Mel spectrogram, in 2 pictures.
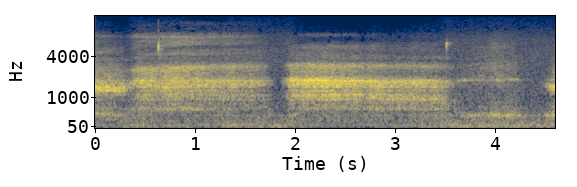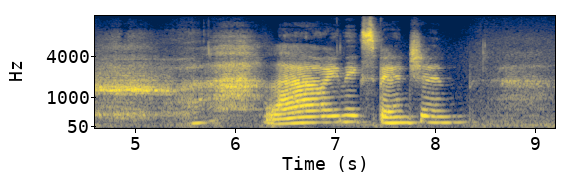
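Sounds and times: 
deep breaths during a guided breathing practice: 0:00.0 - 0:06.3, 0:08.5 - 0:09.1
speech: 0:06.4 - 0:08.4.

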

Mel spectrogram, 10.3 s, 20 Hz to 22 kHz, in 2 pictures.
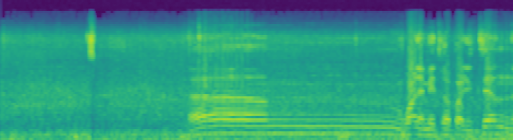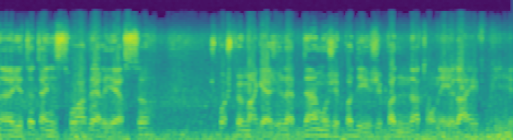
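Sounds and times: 
loud wind on a windy day buffeting against the microphone: 0:00.0 - 0:10.2
speech: 0:01.9 - 0:03.2, 0:04.2 - 0:10.2.

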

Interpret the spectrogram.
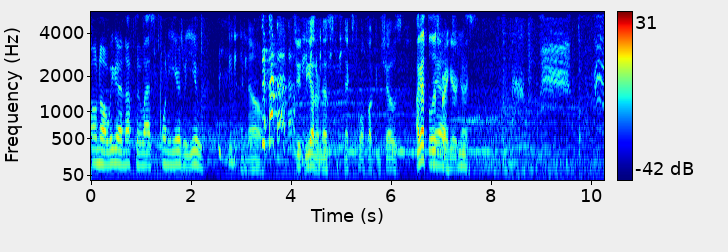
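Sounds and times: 
speech: 0:00.1 - 0:07.8
laughter: 0:02.5 - 0:05.0
crow cawing: 0:08.3 - 0:10.2.

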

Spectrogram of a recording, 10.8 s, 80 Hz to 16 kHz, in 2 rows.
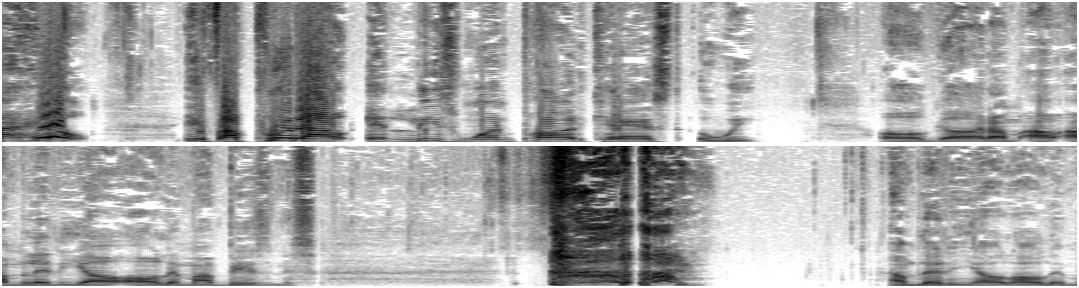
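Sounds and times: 
speech: 0:00.0 - 0:03.8, 0:04.4 - 0:07.2, 0:08.1 - 0:09.0, 0:09.8 - 0:10.7
person coughing harshly: 0:08.1 - 0:09.0.

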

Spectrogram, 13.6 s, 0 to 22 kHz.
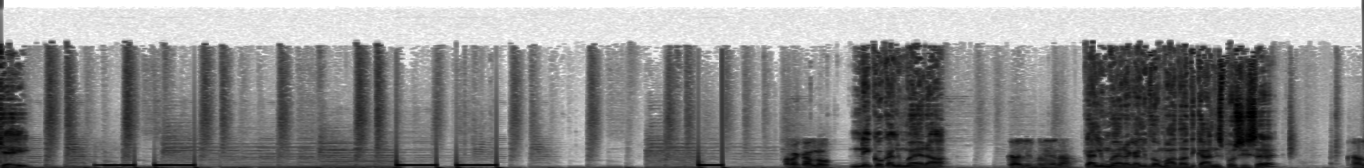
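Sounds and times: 
speech: 0:00.0 - 0:01.1, 0:07.8 - 0:13.6
faint rhythmic music with sharp percussive hits: 0:00.0 - 0:12.2
telephone ringback tone in short double pulses: 0:01.0 - 0:02.0, 0:04.0 - 0:05.0, 0:07.0 - 0:07.3.

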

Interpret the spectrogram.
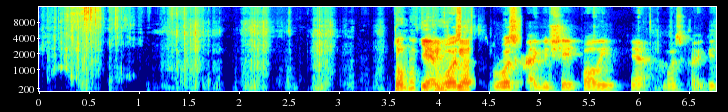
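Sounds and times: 
someone biting and chewing a large crisp: 0:00.0 - 0:03.2
speech: 0:03.6 - 0:06.7.

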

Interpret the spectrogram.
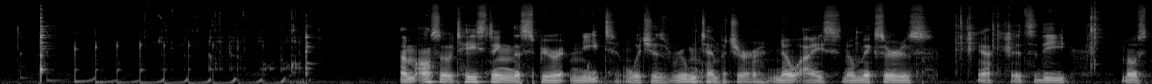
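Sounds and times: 
bright clink of a tulip-shaped whiskey nosing glass: 0:00.2 - 0:00.7, 0:02.8 - 0:03.3
whiskey glugging from a bottle into a tulip-shaped nosing glass: 0:00.4 - 0:03.3
speech: 0:04.0 - 0:11.5.

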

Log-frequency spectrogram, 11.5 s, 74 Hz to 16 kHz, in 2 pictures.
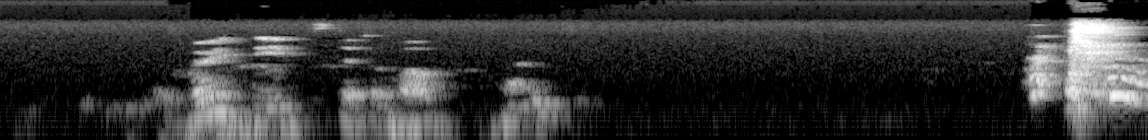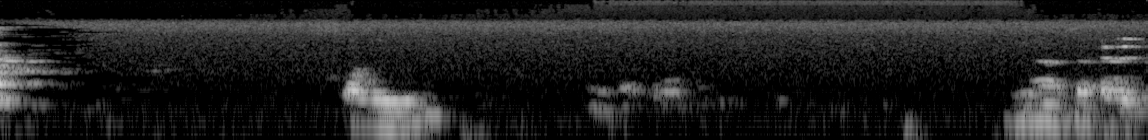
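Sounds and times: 
speech: 0:00.8 - 0:03.0, 0:10.9 - 0:11.4
single loud sneeze: 0:05.2 - 0:05.9.

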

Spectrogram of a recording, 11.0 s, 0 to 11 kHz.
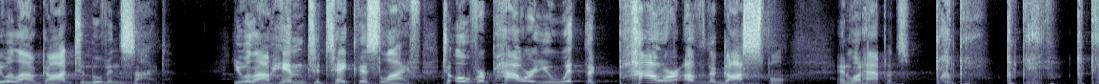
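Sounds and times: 
speech: 0:00.0 - 0:01.6, 0:02.3 - 0:10.4
voice imitating a heart beating with breathy scraping bursts: 0:09.4 - 0:10.9.

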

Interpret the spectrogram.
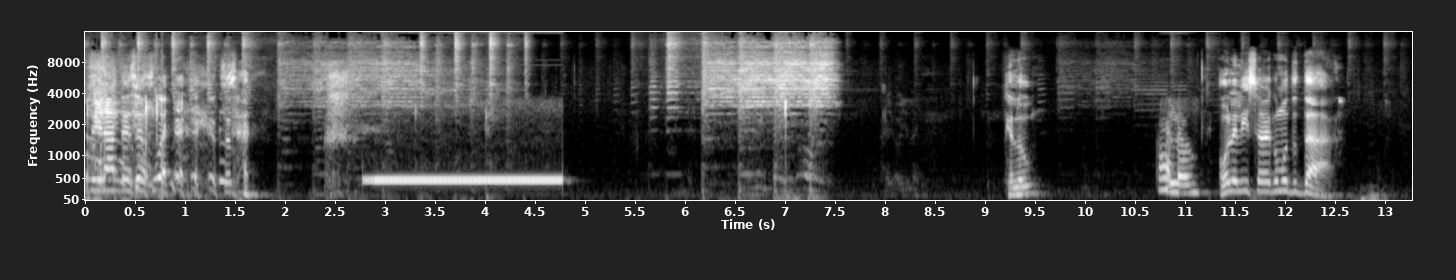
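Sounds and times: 
speech: 0:00.0 - 0:01.8, 0:09.2 - 0:09.6, 0:10.7 - 0:12.6
laughter: 0:00.0 - 0:01.9
telephone call ring tone on a radio show: 0:02.8 - 0:04.9.

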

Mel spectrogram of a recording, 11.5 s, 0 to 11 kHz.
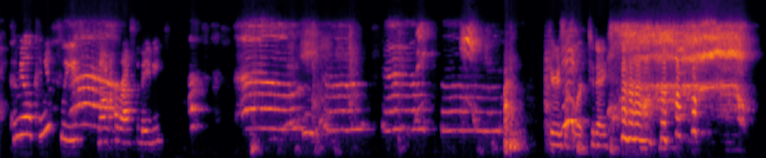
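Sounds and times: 
speech: 0:00.2 - 0:03.0, 0:08.2 - 0:10.7
child screaming: 0:01.1 - 0:01.8, 0:02.8 - 0:07.6, 0:09.6 - 0:11.3
laughter: 0:09.3 - 0:10.6.

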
